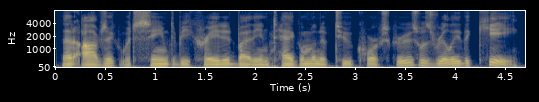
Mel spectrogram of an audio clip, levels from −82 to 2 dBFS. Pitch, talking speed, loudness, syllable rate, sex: 95 Hz, 215 wpm, -22 LUFS, 5.5 syllables/s, male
